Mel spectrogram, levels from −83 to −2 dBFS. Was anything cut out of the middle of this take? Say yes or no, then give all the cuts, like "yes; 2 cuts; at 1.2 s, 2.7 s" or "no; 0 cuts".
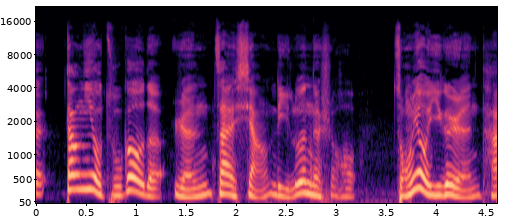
no; 0 cuts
